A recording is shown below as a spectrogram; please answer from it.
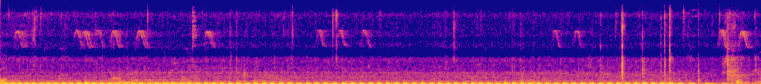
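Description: A motorcycle idling close by as it is parked at a factory campus during a ride, a rapid steady loud thumping putter that sputters and cuts out near the end.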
